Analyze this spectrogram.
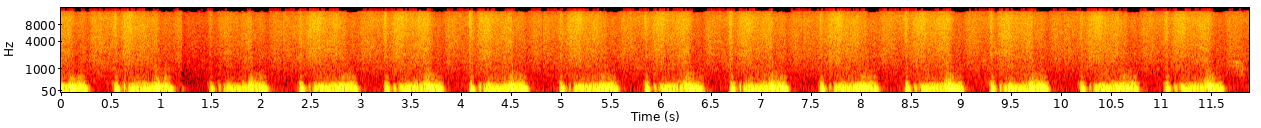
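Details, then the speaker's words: Mid-diastolic murmur, as in mitral stenosis. It starts a short time after S2 and may fade away. "a mid diastolic murmur as in mitral stenosis starts a short time after s2 it may fade away as heard here"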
